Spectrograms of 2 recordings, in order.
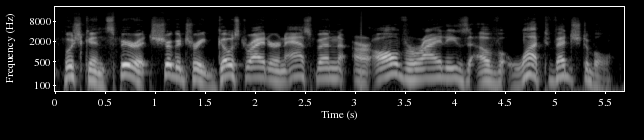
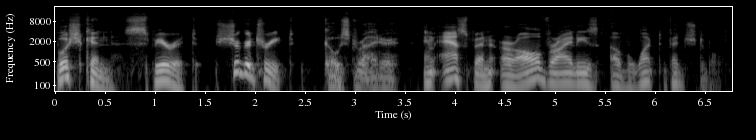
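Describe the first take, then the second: First: It is read at normal speed. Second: It is read more slowly.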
